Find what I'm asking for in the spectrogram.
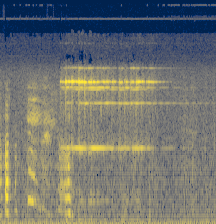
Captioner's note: Cora laughs; bell rings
